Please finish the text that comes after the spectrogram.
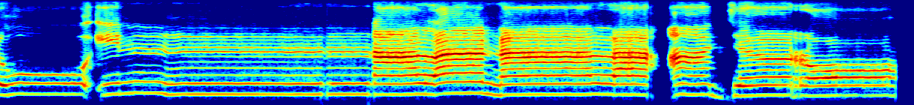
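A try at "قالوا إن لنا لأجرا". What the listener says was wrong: Majaisnya belum 4, masih 2 lagi. Qalu, lu-nya panjang. Nah, ini 4 ya. Qalu, lu-nya 4.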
